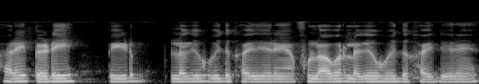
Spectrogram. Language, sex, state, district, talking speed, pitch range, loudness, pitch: Hindi, female, Chandigarh, Chandigarh, 200 wpm, 130-140 Hz, -17 LUFS, 135 Hz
